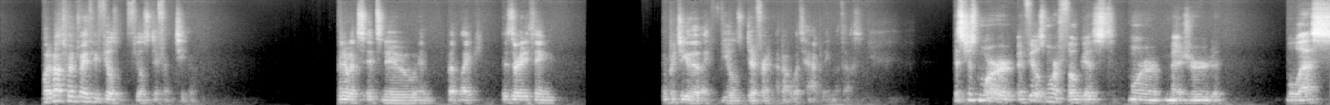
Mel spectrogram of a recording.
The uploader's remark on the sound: Sorry for the lack of audio quality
